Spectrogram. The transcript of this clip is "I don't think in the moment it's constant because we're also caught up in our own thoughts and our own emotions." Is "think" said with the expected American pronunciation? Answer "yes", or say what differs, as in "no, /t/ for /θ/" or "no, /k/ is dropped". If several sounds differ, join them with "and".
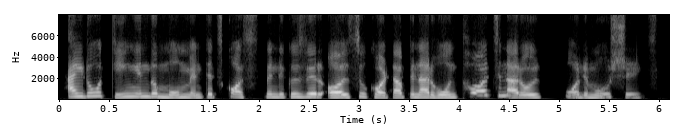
no, /t/ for /θ/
